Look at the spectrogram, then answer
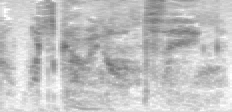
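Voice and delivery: very soft unvoiced whisper. A narrator's reading. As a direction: whisper it secretly to a companion. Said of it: "Masklin whispered".

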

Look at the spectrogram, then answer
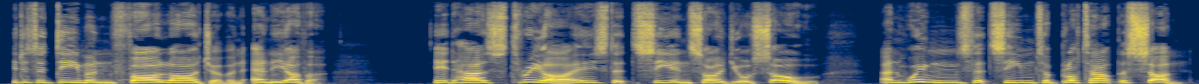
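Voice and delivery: high-pitched, loud immortal; commanding immortal. A narrator's reading. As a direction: question and describe with high, solemn authority. Isaac's character voice.

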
